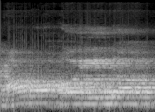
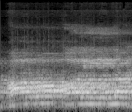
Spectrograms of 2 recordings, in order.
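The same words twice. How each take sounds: First: The vowels are rounded o sounds. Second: The vowels are rounded o sounds.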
